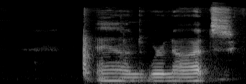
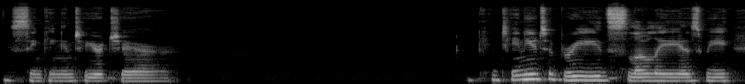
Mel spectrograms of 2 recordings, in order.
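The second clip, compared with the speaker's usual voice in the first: guided meditation. Acted. Leads a meditation.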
